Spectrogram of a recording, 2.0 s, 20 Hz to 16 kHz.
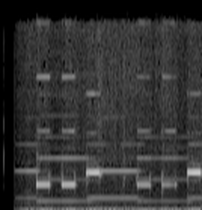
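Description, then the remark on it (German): A loud electronic emergency dispatch alert in Munich calls an ambulance crew to a retirement home where a 91-year-old man has collapsed. It beeps in a rapid repeating pattern of short tonal pulses, alternating between two pitches, over a low background rumble with no voices. “Wir wurden jetzt alarmiert in ein Altenheim in München zu einem Kollaps, männlich 91 Jahre alt.”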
